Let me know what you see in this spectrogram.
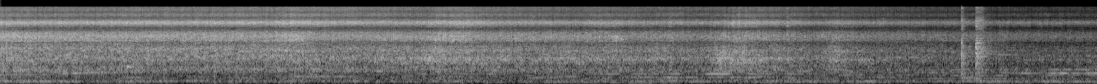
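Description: Grated tomato sizzling in hot oil with whole cumin and whole garam masala in a kadai, a steady loud frying hiss that gradually dies down as the tomato cools the oil. There is a short knock near the end.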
